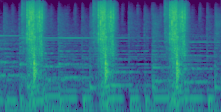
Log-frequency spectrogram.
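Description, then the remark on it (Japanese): A kitchen knife cuts Munitake mushrooms into bite-sized pieces on a cutting board with three evenly spaced, fairly crisp cuts about a second apart, set against steady soft background music. “ムニタケを包丁で手頃な大きさに切っていくにゃ。”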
